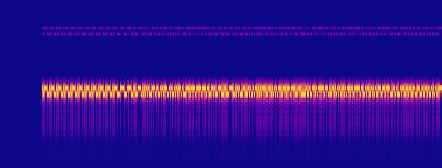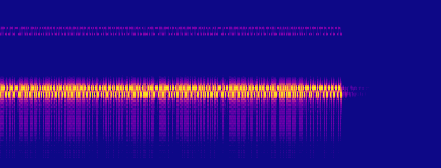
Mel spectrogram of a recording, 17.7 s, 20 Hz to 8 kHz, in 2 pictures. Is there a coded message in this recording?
Yes: NAVTEX (SITOR-B), 100 baud, 170 Hz shift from 0.8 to 15.7 s, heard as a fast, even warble, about 1500 Hz centre. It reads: ZCZC CA16 FIRING EXERCISE 01 2100 UTC WITHIN 5 NM OF 63-59S 172-58E. NNNN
